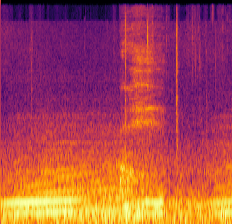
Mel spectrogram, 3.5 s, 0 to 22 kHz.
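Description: A 2016 Aston Martin V12 Vantage S engine pulls hard in a loud, close drone that climbs, shifts with a brief rasp and settles before building again.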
